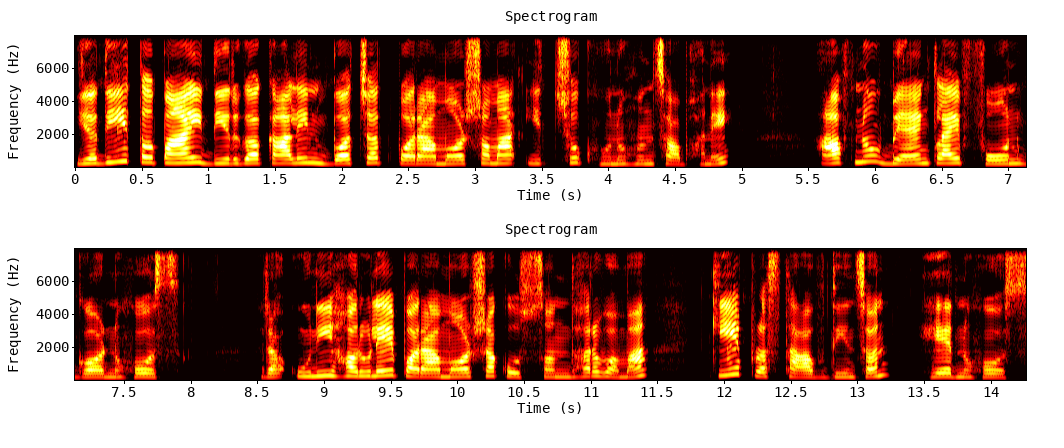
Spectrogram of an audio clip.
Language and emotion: Nepali, neutral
